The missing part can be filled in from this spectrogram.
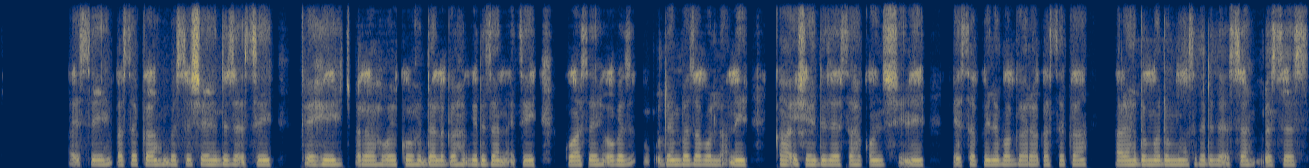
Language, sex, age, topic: Gamo, female, 18-24, government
